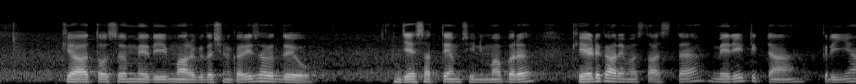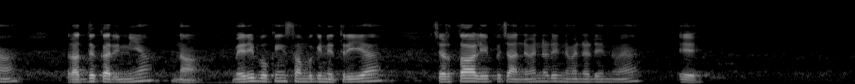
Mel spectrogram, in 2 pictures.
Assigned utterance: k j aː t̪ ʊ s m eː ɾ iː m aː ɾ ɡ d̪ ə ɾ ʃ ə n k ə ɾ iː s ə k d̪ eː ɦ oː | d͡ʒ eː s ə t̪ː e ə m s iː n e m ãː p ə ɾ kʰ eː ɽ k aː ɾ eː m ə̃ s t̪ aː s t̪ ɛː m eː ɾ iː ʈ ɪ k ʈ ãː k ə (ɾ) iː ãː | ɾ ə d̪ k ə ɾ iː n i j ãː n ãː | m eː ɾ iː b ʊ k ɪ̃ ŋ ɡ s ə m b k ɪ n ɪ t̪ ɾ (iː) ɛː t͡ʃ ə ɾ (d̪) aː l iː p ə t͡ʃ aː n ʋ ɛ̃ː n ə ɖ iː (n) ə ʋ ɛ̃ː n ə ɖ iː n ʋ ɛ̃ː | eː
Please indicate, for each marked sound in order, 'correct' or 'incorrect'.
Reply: correct, correct, incorrect: t̪, correct

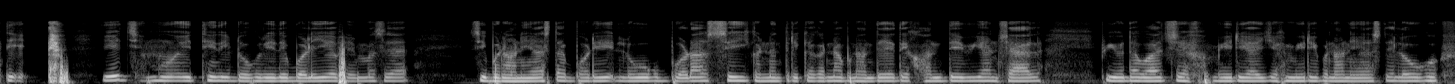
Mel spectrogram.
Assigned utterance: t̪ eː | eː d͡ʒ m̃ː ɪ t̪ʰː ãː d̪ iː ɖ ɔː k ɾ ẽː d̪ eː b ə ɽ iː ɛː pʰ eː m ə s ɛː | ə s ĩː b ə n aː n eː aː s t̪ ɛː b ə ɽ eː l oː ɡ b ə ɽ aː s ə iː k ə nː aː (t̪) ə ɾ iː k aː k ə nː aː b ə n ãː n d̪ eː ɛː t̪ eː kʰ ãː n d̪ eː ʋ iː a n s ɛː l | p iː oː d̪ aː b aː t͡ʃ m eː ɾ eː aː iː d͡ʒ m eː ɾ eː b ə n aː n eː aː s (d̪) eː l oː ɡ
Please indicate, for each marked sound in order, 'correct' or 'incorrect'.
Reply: correct, incorrect: t̪

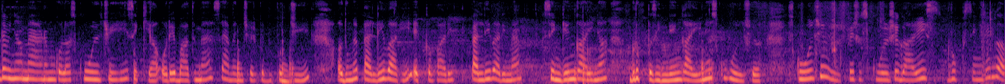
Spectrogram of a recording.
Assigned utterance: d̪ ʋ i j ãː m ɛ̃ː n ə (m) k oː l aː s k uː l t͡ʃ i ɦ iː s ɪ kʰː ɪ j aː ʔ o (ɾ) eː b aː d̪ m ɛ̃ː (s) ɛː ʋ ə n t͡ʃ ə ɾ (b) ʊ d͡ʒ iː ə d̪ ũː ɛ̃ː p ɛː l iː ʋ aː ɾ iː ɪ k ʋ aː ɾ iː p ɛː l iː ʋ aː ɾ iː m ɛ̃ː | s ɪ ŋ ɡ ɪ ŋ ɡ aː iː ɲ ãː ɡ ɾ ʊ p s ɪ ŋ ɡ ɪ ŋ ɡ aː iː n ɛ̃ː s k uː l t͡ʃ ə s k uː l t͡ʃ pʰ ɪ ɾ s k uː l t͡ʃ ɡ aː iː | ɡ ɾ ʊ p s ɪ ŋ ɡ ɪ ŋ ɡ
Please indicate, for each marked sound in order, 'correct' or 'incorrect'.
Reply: correct, correct, correct, incorrect: p

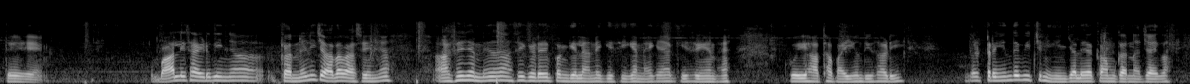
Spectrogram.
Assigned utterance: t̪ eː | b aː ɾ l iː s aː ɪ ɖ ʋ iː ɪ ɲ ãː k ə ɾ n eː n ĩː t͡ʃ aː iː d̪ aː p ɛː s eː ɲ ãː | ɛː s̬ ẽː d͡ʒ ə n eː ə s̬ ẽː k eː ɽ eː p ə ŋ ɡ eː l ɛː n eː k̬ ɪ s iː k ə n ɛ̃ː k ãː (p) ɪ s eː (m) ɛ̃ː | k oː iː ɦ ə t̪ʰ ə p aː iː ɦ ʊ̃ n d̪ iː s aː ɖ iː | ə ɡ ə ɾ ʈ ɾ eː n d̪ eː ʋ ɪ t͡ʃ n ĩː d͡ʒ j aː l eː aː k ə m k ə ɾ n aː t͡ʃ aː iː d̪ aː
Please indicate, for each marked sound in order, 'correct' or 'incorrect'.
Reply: incorrect: k, incorrect: n

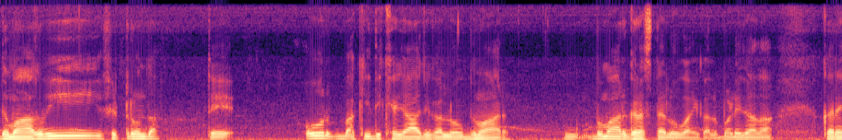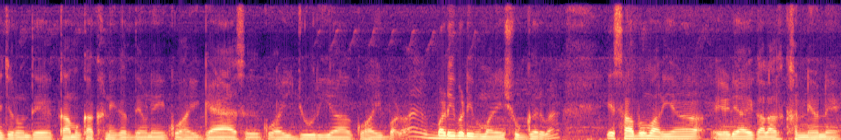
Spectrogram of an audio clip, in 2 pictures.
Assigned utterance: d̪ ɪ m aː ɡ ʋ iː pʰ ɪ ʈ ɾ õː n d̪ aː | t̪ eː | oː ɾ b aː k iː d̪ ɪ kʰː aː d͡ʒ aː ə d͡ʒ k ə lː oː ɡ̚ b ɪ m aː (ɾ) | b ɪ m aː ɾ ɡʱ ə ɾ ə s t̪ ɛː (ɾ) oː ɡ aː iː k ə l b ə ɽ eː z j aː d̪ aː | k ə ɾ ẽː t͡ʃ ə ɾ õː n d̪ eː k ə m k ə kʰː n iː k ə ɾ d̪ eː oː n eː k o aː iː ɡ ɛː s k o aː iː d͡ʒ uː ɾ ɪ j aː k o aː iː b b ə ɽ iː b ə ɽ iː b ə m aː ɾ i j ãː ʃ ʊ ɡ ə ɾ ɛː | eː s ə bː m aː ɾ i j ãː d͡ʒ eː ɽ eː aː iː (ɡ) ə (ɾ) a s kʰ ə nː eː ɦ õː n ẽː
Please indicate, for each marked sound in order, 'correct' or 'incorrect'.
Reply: correct, incorrect: l, incorrect: k, incorrect: l

